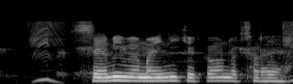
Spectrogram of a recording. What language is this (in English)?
Chhattisgarhi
